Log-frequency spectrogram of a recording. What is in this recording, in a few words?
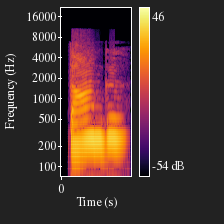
"taangh", Punjabi; ਤਾਂਘ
